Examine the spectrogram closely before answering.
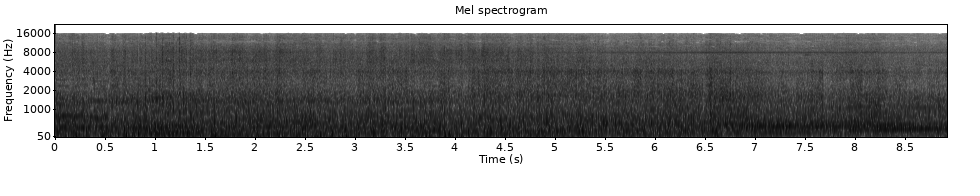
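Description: Heavy wind rushing over the camera microphone on a moving Yamaha Sniper 150, with the bike's single-cylinder four-stroke engine running underneath. The engine note rises steadily over the last couple of seconds as the bike accelerates.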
